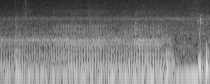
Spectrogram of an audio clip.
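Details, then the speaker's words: Pet dog snoring loudly while sleeping after eating and going outside: steady, low, rattling rumble through one drawn-out breath ending in a brief snort. "Bella's over here snoring up a storm, y'all. I guess you can hear her."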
